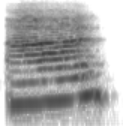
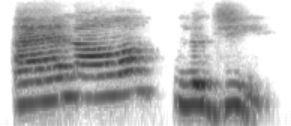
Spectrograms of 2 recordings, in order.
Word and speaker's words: analogy: Analogy. Okay. So this is like you break it this way because we did anology. So it is like three words, three syllables and so it is called analogy.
